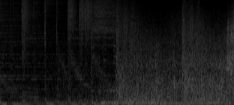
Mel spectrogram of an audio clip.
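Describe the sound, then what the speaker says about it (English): Artillery strikes in the war game WARNO land as a rapid series of sharp booms that blur into a dense, continuous roar of explosions, loud and close with no talk. "Nice artillery strikes as well from Tanner all throughout this game."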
